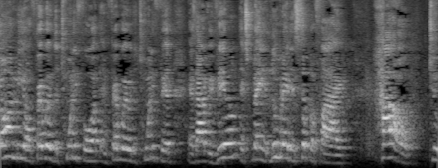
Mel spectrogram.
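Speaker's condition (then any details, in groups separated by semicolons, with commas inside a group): No condition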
